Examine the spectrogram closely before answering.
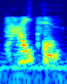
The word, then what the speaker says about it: titin: It's something called titin. Titin, which is spelled Titin, was named after Titan, Titan, because it's the largest protein in the body.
